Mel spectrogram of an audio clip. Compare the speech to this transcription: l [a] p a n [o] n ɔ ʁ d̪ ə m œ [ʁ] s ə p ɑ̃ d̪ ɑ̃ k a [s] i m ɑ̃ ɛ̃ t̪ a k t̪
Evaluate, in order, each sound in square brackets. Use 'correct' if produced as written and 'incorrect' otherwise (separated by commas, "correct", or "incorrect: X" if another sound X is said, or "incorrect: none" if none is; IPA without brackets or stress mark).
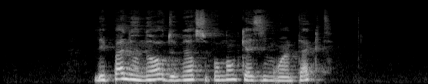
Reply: incorrect: e, correct, correct, incorrect: z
